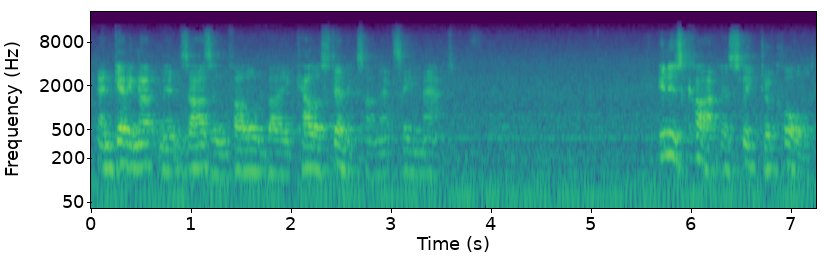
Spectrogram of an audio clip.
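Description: A middle-aged man giving a live literary reading of scripted story narration in a gallery room. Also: medium pitch. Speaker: story reader. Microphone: stand mic at lectern, picked up by far camera. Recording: roomy, distant mic, noticeable noise.

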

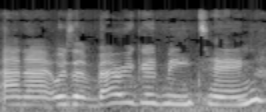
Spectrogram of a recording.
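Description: A woman's voice: sits high, steady tone, brisk, rough recording. A middle-aged woman chatting casually into a phone held at arm's length, laughing often and poking fun at herself. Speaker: vlogger renovating a palazzo. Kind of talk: casual vlog chat. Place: city streets at night and a busy bar. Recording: music and crowd chatter behind.

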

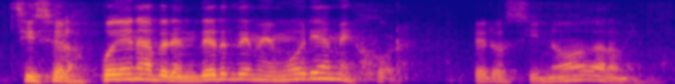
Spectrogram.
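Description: A man teaching Italian in an online class, patient and explaining slowly, repeating words. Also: fairly high pitch, lively intonation, slightly rough. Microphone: video call. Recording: dull lo-fi call audio.

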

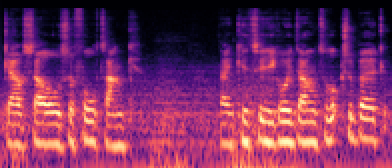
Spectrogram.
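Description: A man's voice: fairly high pitch, fairly even intonation, normal speed, noisy background. A young man with an English accent, chatting casually and easily while he livestreams a game from home on a headset. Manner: chatty, easygoing, many restarts. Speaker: livestreaming gamer. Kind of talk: casual chat while playing. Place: indoors at home, in front of a computer.

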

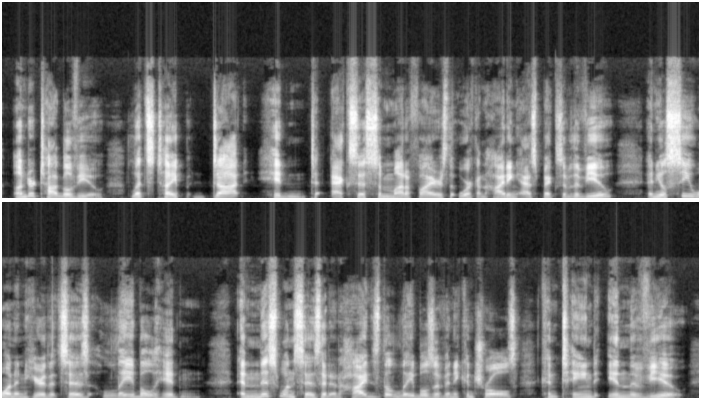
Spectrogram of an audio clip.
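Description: A man's voice: fairly high pitch, no echo, clean studio sound. A man teaching a screen-recorded coding lesson as a university instructor, upbeat and playful with jokey wordplay.

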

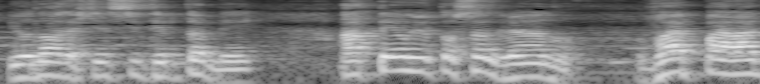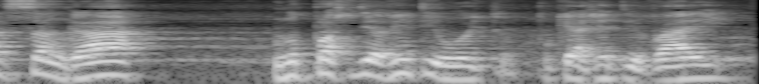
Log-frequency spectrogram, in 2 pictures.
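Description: A man's voice: a little high, echoey room. An older man from Northeast Brazil with a Northeastern Brazilian accent, a doctor making an earnest, pleading appeal straight to camera from a small home office. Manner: earnest, pleading, gestures broadly with both hands. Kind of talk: impassioned direct-to-camera appeal.

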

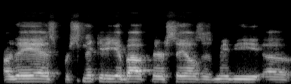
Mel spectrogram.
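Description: A man's voice: medium pitch, monotone, fairly quick, fairly bright tone, lo-fi sound. An older man hosting a casual interview over a video call, asking rambling questions and making self-deprecating jokes. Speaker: host.

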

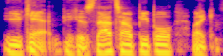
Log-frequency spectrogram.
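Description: A man in his thirties as a podcast guest, telling stories animatedly with restarts and trailing phrases, at a boom mic in a studio. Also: steady tone, normal speed, fairly bright tone, no echo. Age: 30s. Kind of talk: casual podcast chat. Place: dim studio set on a couch. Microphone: boom mic, headphones.

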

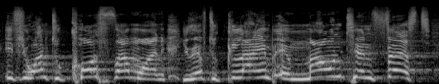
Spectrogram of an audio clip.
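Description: A young man from Zimbabwe with a Zimbabwean accent, whose first language is not English, doing an animated stand-up set on a big talent show stage with a handheld mic, shouting punchlines and laughing between lines. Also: very high voice, measured pace. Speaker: stand-up comedian. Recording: loud music and crowd behind. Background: cheering crowd and show music.

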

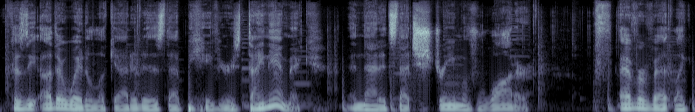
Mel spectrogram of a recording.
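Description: A man's voice: lowish voice, warm tone, breathy edge. A man talking conversationally as a podcast host, explaining at length in an earnest, emphatic way. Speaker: podcast host discussing behavior analysis. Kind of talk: conversational discussion.

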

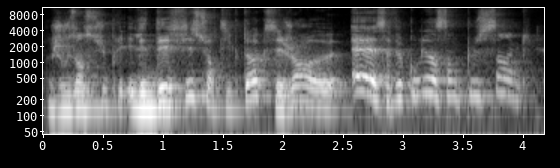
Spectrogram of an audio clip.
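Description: Sarcastic male commentator, slightly high. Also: very animated, normal speed, a little mellow. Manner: sarcastic, mocking asides. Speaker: commentary channel host. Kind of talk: voice-over commentary on clips.

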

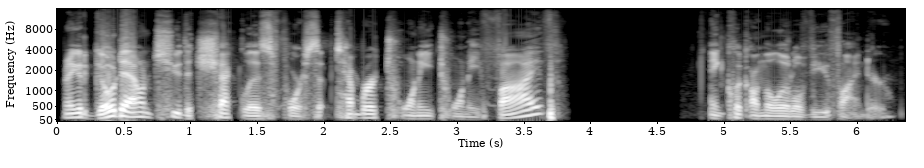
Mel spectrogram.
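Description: A man narrating an informal step-by-step software tutorial in an explanatory way, as a voice-over on a close mic. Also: on the low side, very animated, moderate pace, no room sound.

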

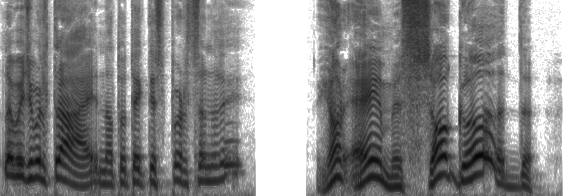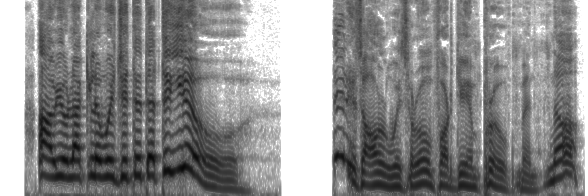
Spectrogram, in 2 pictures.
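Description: A man voicing a small, excitable, friendly Italian car in a video game, theatrical and exclamatory, with an Italian accent and broken English. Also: on the high side, unhurried, no echo, studio quality, exaggerated voice. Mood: offended, then eager, encouraging. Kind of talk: animated video game character lines.

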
